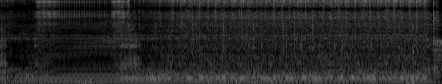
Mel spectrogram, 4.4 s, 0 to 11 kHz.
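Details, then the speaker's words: Vintage Viking Husqvarna 33-10 sewing machine after full cleaning and tension-unit repair (replacement spring, straightened lever), running slowly on straight/zigzag: even soft whir, low hum, light regular tick, nothing rough; normal running. "it just sounds nice it's just nice it straightens zigzag only"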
